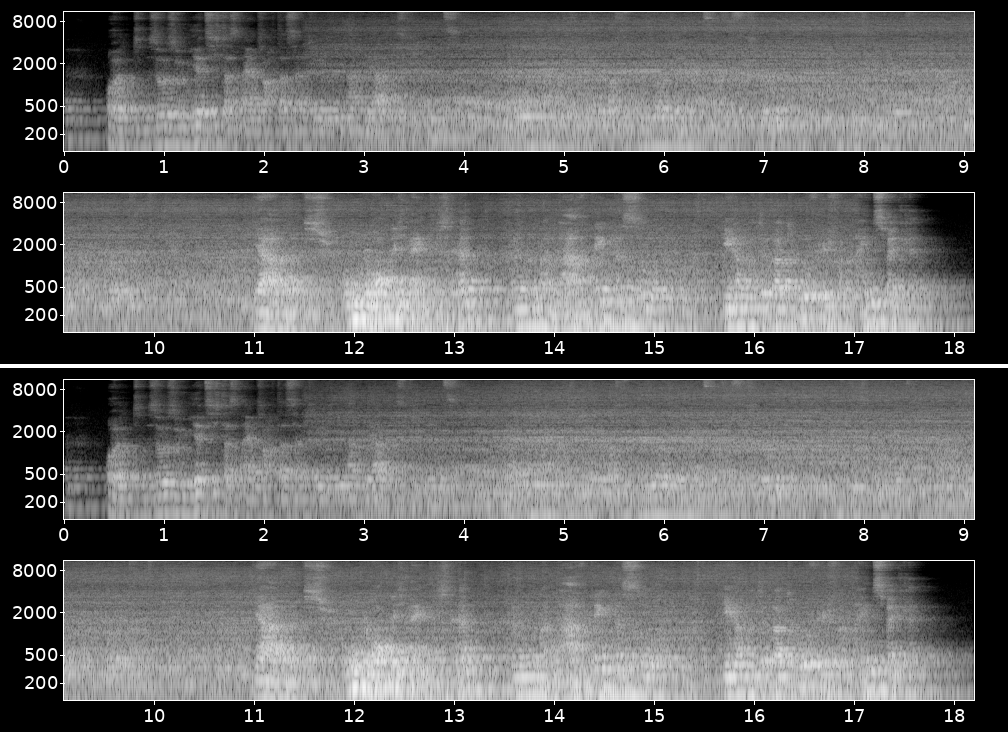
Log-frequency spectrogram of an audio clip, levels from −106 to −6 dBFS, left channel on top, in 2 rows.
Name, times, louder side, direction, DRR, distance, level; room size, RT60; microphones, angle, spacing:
voice 1, 0.4-10.4, right 1 dB, 15° right, -9 dB, 0.4 m, -37 dB
sound 1, 2.4-17.0, right 1 dB, 60° right, 1.0 m, -33 dB
sound 2, 2.9-7.5 7.7-7.8, left 2 dB, 85° left, 0.3 m, -39 dB
sound 3, 7.1-11.1, right 1 dB, 40° left, 0.6 m, -39 dB
voice 2, 10.9-15.0 15.7-17.6, equal, 40° right, -9 dB, 1.2 m, -23 dB
2.8 x 2.6 x 2.2 m, 1.3 s
head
